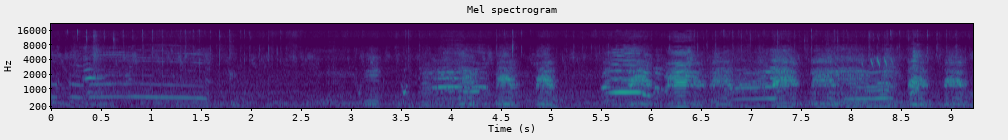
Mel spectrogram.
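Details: Hybrid Cayuga and Muscovy ducks meeting in a backyard. One opens with a long drawn honk, then several birds join with loud, repeated nasal honks and quacks at irregular intervals, overlapping at times.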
